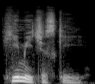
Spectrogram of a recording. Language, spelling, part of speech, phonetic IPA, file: Russian, химический, adjective, [xʲɪˈmʲit͡ɕɪskʲɪj], Ru-химический.ogg
- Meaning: chemical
